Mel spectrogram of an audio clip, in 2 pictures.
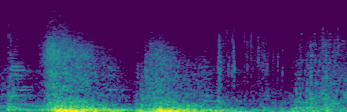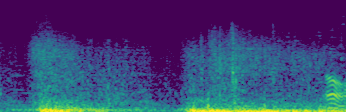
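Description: Video game explosions in Fallout New Vegas in a post-apocalyptic wasteland, several heavy booms and rumbling blasts going off in quick succession with thudding low impacts and debris crackle, loud and close.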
